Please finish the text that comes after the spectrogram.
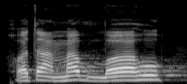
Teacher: ختم اللہ میم کو لام کے ساتھ ملا کر موٹا کرنا ہے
